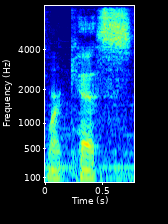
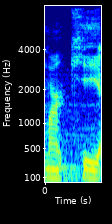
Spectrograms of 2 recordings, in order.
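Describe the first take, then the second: First: The word ends with an s sound. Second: The word ends without an s sound. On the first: The speaker calls it wrong. "I always read it as Marquess" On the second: The speaker calls it right. "I guess that word is pronounced Marquis"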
